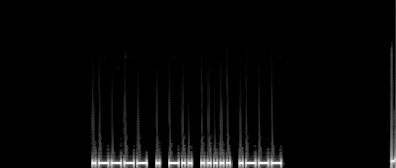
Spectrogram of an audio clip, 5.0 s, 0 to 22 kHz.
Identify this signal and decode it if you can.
Morse code, heard as a keyed tone, about 30 wpm, 700 Hz. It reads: 1ED5J
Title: Five Challenging Letter-Number Combinations 30wpm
